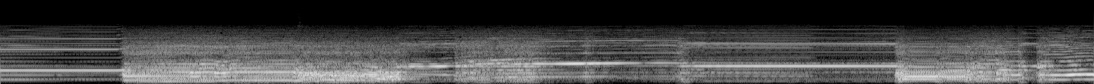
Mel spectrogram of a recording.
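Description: Kramer electric guitar played with distortion in a slow blues, with long sustained notes and a bent note that rises in pitch about halfway through. A man sings a held note at the start.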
